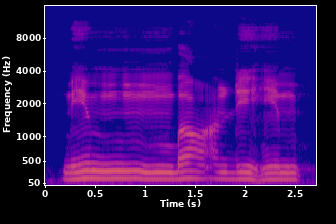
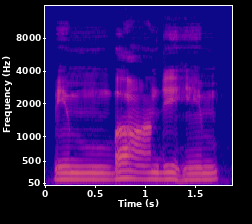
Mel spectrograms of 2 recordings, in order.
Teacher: Jadi nun sukun tersebut bukan dibaca nun tapi mim ya. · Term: iqlab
